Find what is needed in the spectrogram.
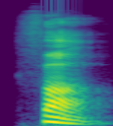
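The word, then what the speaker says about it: فاء: The next letter is fa. To pronounce it correctly, place your lower lip underneath the front teeth of upper jaw and say fa.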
